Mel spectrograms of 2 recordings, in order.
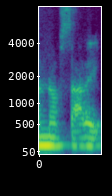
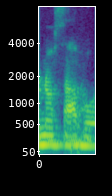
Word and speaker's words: no sabo: It was kind of like the original no sabe kid, right? Like y'all hear the term maiden slur, no sabe, or no sabo, excuse me. The no sabo kid. Yeah, I'm saying it wrong.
